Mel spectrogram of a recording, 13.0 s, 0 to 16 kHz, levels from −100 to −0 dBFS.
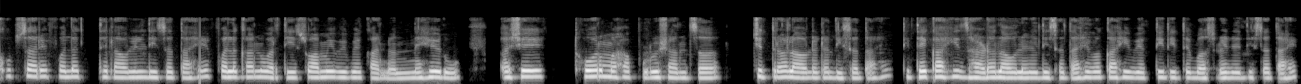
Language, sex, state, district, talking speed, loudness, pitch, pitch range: Marathi, female, Maharashtra, Aurangabad, 145 wpm, -20 LUFS, 210 Hz, 200-225 Hz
